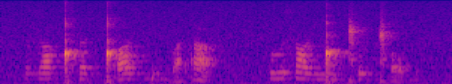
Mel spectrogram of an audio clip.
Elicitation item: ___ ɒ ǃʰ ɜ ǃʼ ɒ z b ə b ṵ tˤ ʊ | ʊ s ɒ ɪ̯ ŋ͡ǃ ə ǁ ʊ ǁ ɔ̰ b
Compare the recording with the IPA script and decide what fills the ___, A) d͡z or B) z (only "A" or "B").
B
